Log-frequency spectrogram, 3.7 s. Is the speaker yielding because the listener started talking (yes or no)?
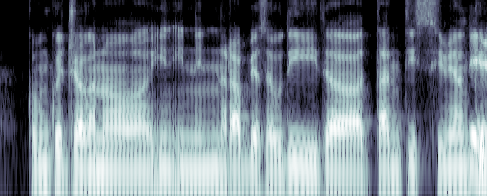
yes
